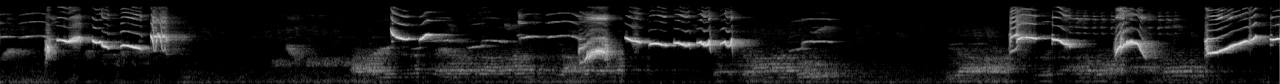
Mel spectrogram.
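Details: Oriental magpie-robin lure song for birds that seldom sing, loud and open-voiced: bursts of sharp, varied whistles and slurred sweeping notes separated by short pauses, with some softer lower chattering notes between phrases.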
